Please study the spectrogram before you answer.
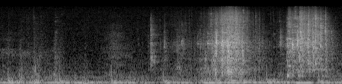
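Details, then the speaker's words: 1994 Chevrolet S10 Blazer 4.3L V6 old muffler, removed and shaken by hand: loose rust flakes hiss and trickle inside like a rain stick; internals rusted apart, replaced with a Cherry Bomb muffler. "can hear it's full of rust and real nasty. It's like a rain stick."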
